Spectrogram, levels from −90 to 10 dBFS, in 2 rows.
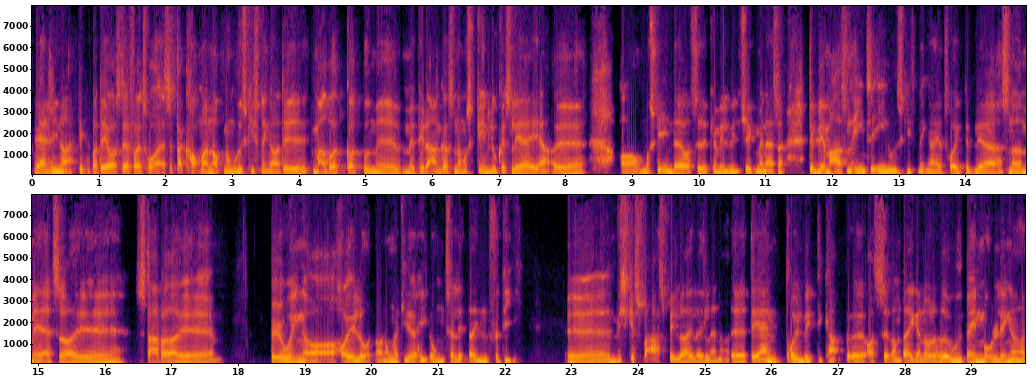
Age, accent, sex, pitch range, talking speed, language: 30-49, native, male, 85-100 Hz, 210 wpm, Danish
